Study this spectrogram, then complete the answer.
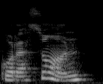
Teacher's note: we know that the stress on that word is going to go at the end of the word because at the end of the word we have an accent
